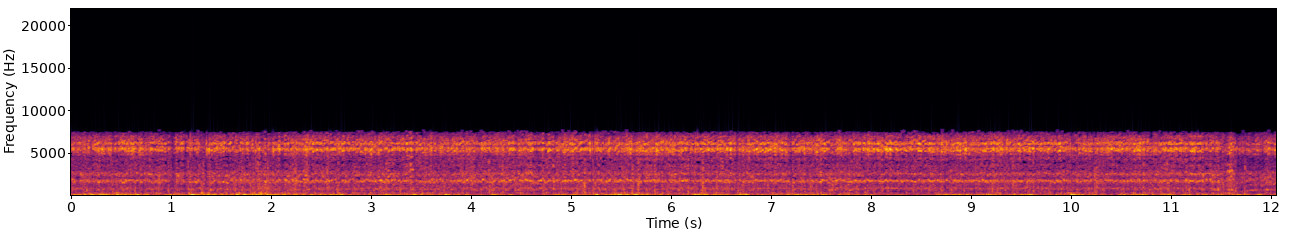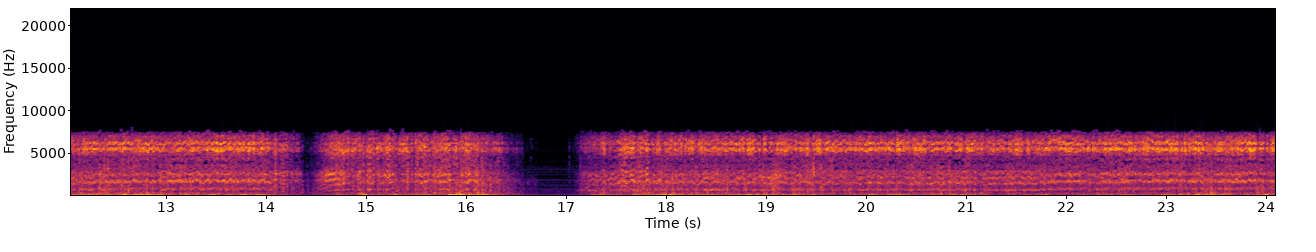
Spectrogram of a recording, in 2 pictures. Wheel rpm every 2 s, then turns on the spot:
230, 210, 210, 230, 230, 220, 200, 160, 100, 190, 190, 220.
16-18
